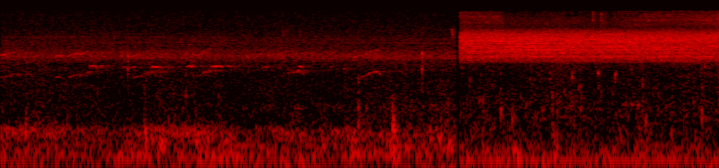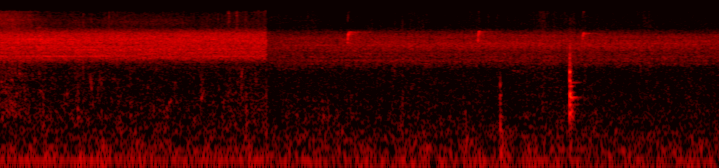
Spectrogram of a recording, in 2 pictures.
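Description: Water laps gently against the hull of a small boat.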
